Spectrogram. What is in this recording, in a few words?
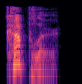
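"coupler", British English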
